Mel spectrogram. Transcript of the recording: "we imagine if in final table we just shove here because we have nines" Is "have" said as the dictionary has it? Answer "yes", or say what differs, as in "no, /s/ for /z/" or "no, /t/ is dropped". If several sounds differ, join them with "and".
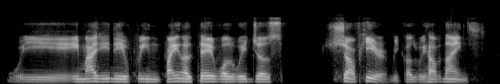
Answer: yes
